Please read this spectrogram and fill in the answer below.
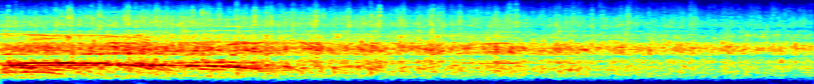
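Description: A large audience applauding, the clapping gradually dying away, with a few voices calling out near the start.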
